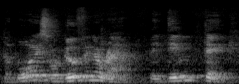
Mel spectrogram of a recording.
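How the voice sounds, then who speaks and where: A man's voice: on the high side, animated, moderate pace, lightly acted. An actor playing a defensive, argumentative middle-aged father in a live staged play reading. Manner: insistent, argumentative, stumbling over restarts. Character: defensive, combative father shielding his teenage son. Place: indoor theatre stage, recorded from a distance. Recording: echoey, distant theatre recording with faint noise.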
